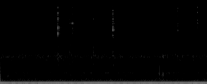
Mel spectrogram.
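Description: Scattered faint light clicks of a sixth-scale Iron Man Mark V action figure's armor pieces and hinged back flaps being handled and moved, over a steady low hum.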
